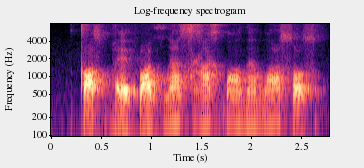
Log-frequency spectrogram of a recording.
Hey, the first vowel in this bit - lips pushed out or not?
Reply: yes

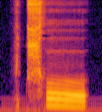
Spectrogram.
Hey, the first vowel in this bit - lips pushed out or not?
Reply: yes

